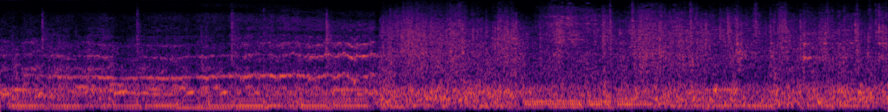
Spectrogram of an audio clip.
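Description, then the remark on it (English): A car revs hard and its tyres squeal and skid in long, shifting screeches, loud, with engine roar underneath throughout. “Hi, I'm Alan Partridge, and I drive a car, but not like this.”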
